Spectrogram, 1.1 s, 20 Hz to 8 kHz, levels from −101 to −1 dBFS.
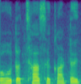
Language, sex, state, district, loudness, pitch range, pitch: Maithili, female, Bihar, Madhepura, -18 LUFS, 160-195 Hz, 180 Hz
